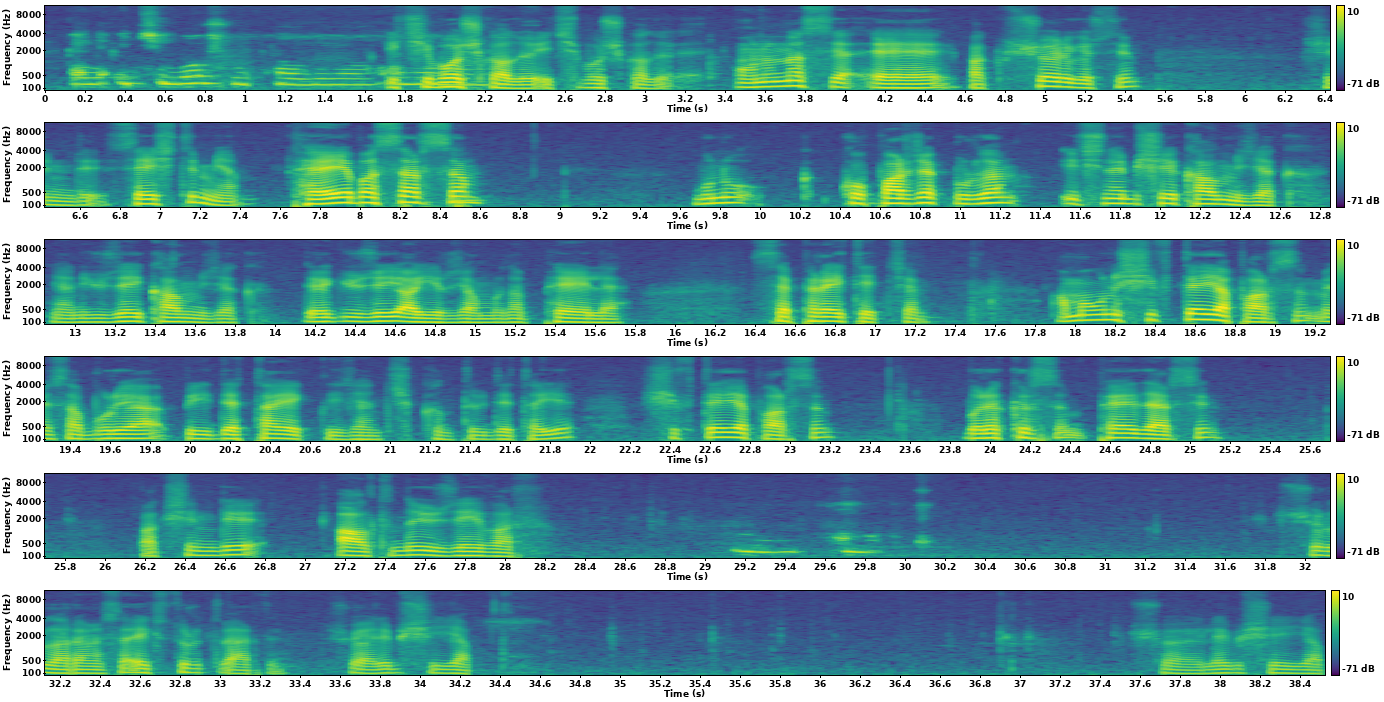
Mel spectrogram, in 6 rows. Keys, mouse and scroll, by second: 0.1 g, 1.0 middle click, 1.6 Tab, 1.9 middle click, 2.5 scroll up 3, 2.9 middle click, 3.7 3, 4.0 middle click, 4.8-10.2 drag, 18.2 shift+d, 25.8 Tab, 26.1 click, 27.1 g, 28.8 Tab, 29.5 Tab, 30.8 scroll up 1, 31.5 scroll up 1, 31.7 shift+click, 32.2 e, 32.8 Tab, 33.0 scroll down 2, 33.1 middle click, 33.6 click, 33.9 middle click, 34.3 Tab, 34.3 scroll up 1, 34.7-36.9 drag, 36.9 e, 37.5 Tab, 37.7 click, 37.9 middle click, 38.2 scroll up 3, 38.4 middle click.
